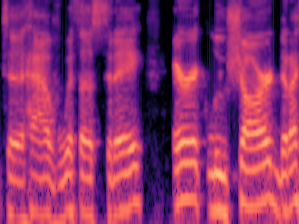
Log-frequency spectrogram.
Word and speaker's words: Eric Louchard: I'm Mac, and we are excited to have with us today Eric Louchard.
